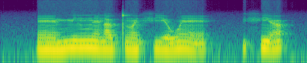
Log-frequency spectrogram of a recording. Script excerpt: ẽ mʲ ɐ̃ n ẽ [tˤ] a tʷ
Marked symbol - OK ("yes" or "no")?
no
